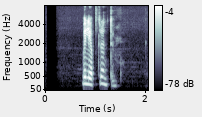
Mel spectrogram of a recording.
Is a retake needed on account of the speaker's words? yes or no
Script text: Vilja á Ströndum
no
